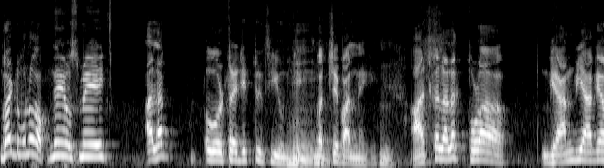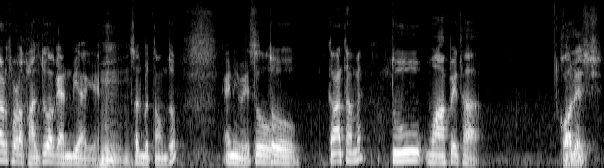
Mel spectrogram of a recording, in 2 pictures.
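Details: Adult male speaker; normal fluent speech.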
